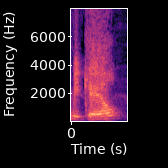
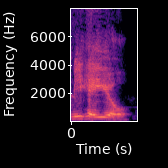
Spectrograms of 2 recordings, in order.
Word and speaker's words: Mikhail: his name it's like it looks like michael but it's me hayle did you sit there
